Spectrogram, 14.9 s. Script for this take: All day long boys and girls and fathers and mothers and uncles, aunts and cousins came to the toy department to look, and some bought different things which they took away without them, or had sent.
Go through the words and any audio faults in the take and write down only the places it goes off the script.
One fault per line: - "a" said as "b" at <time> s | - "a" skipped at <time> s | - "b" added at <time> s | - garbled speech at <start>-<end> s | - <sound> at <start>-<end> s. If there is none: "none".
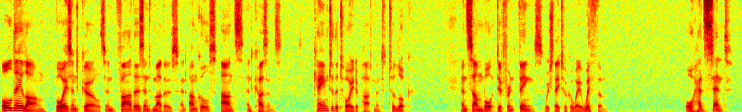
- "without" said as "with" at 11.6 s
